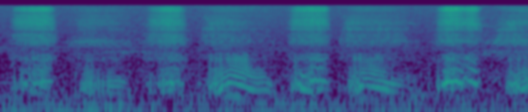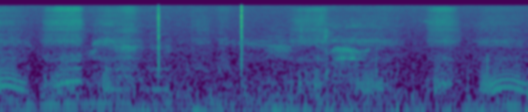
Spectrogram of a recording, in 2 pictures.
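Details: Rhythmic, whistling snores from a sleeping dog, about eight breaths in ten seconds, with a couple of sharp clicks in the background; snoring.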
